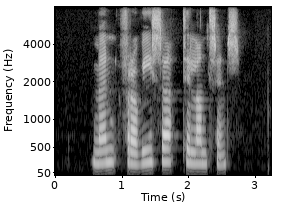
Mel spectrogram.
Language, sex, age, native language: Icelandic, female, 30-39, Icelandic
